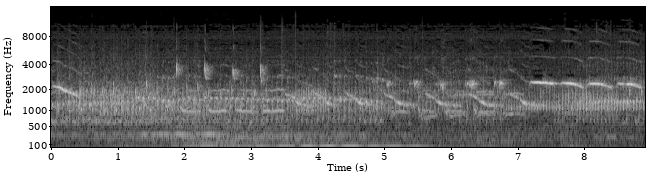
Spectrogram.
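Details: Champion-line Waterslager canary from Macedonia singing a varied song: quick rolling trills, a run of plunging slurred whistles, then a sustained high clear tone near the end.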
